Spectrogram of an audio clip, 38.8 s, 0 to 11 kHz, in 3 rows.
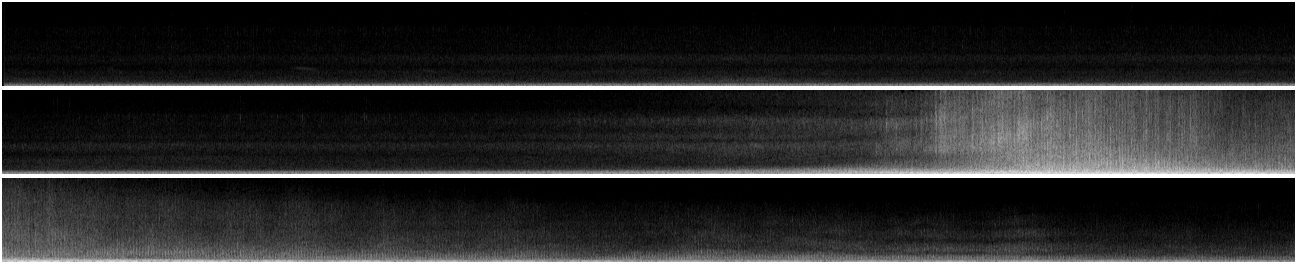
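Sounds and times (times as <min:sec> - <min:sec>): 
de Havilland DHA-3 Drover tri-engine aircraft taking off: 0:00.0 - 0:38.7.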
